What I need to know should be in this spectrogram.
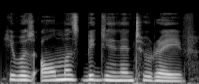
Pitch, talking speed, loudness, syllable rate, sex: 190 Hz, 180 wpm, -14 LUFS, 5.1 syllables/s, female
